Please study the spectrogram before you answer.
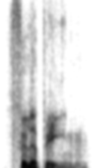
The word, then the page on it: Philippine: British English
